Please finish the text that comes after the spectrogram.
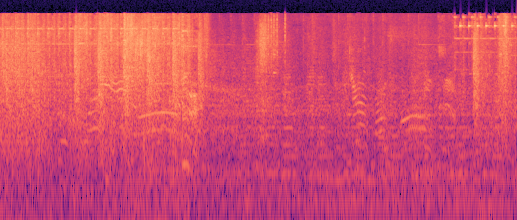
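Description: Turret gunfire in Bioshock Infinite sounds as a steady fusillade of rapid shots with crashes, dense and continuous, while a person talks over it throughout.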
